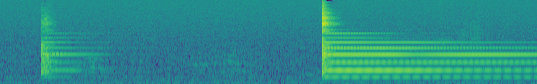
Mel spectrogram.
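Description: A bell is struck twice: a soft strike that fades quickly, then a louder, bright strike whose steady harmonic tones ring on with a slow, wavering shimmer. No voices are heard.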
